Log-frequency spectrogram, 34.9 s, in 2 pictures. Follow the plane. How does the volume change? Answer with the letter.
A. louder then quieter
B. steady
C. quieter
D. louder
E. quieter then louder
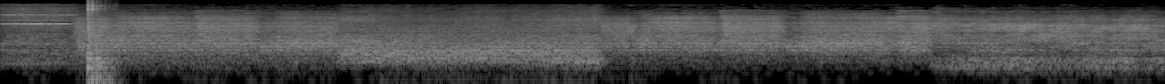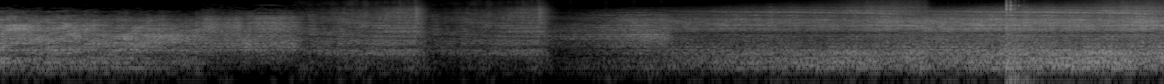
E.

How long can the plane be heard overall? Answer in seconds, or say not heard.
35 s.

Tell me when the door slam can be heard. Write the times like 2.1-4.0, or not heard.
1.3-1.8, 32.5-33.0.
